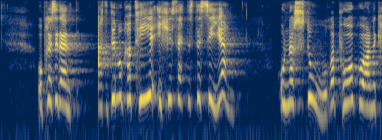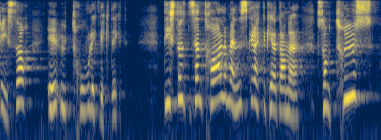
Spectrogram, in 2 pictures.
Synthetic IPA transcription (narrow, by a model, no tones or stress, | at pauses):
ʔɔpʰɾɛsɪd̪ɛnt̪ | ɑt̪d̪ɛmʊkʰɾɑt̪ʰiːəʔɪçːəsɛt̪ːəst̪ɪsiːə | ʔʊnːəst̪uːɾəpʰoːɡoːɑnəkʰɾiːsəɾɛʔʉt̪ʰɾuːlɪk̚t̪ʋɪkt̪ɪkt̪ | d̪̥ɪsɛnt̪ʰɾɑːləmɛnːəskəɾɛt̪ːɪɡheːd̪ɑnəsɔmt̪ʰɾʉːs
